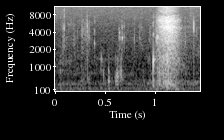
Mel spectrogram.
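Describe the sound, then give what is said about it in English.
A quiet sip from a drink: a few small wet mouth clicks, then a short airy slurp near the end, with no talking. “Turn there while I get a sip, or look at the screen.”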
